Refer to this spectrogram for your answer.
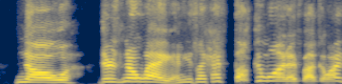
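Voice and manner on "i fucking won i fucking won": put-on jubilant scream, high and excited. Retelling how he screamed in the car after winning, retelling excited screaming. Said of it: "he's like screaming in the car".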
